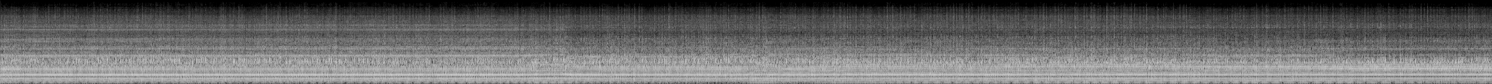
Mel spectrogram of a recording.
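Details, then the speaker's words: Central Pneumatic 95275 oil-less 3-gallon 100 PSI pancake compressor running: steady buzzing drone with a slight tone shift partway, then winds down; the head O-ring has blown, burned up and destroyed; head gaskets later ordered. "not sure what happened there the the tone of the thing changed I'm wondering if that O-ring blue just then oh yeah it's destroyed it's already destroyed look okay so it basically burned it up and destroyed it"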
